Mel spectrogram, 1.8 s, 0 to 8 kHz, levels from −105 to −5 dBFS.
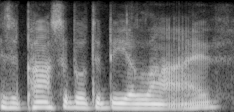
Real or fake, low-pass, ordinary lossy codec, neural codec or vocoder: real; 7.2 kHz; Opus, 16 kbps; none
